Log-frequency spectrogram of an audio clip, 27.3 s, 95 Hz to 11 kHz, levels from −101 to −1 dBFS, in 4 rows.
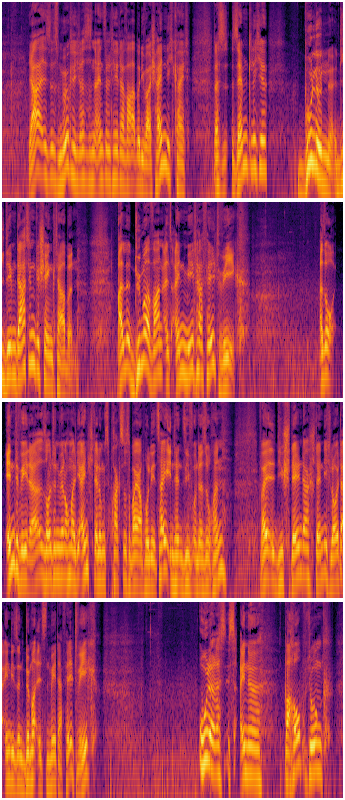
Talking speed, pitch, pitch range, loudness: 130 wpm, 150 Hz, 130-165 Hz, -19 LUFS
